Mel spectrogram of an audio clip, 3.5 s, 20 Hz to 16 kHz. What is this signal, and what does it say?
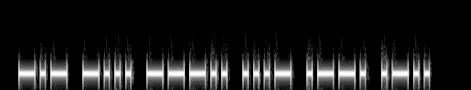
Morse code, heard as a keyed tone, about 30 wpm, 700 Hz. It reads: KB8VPL
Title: USA Callsign DE Callsign - 6 Characters - 30wpm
